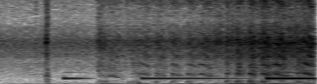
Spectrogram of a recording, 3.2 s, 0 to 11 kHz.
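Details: Dodge Charger with a no-start and multiple-cylinder misfire (P0300): starter churns in uneven pulses about three per second under a dash chime but never catches; no fuel is first suspected, and a broken camshaft is found.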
